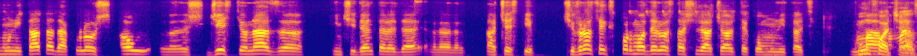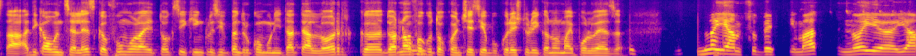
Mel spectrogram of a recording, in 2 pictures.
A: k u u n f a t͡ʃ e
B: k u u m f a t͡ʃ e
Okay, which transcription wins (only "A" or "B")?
B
